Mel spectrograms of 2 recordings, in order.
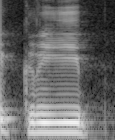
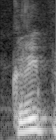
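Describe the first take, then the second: First: क्रीप with a long, stretched ee, "kreep"; long vowel. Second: क्रीप cut short, like "krip"; short vowel, mistaken reading. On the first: Teacher correcting the short reading for learners, drawn-out vowel. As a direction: draw out the ee in क्रीप. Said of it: "थोड़ा सा खींचेंगे". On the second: Teacher showing learners what not to read, short vowel. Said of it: "क्रीप नहीं पढ़ेंगे". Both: Shown as a demonstration.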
